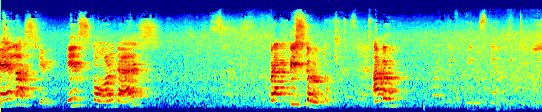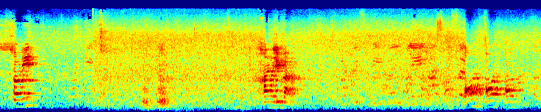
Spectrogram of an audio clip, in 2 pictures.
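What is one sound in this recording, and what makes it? A man speaks with animation into a microphone, heard over a loudspeaker in an echoing hall.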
